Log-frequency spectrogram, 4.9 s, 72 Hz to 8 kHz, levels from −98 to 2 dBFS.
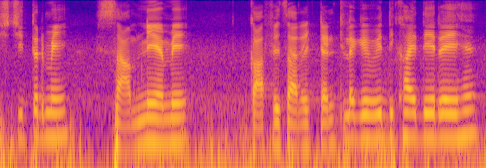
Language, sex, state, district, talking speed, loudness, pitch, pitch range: Hindi, male, Uttar Pradesh, Saharanpur, 175 wpm, -15 LUFS, 150 Hz, 125-165 Hz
